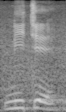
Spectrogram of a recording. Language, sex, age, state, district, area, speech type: Bengali, male, 18-30, West Bengal, Paschim Medinipur, rural, read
